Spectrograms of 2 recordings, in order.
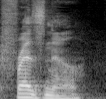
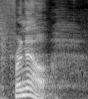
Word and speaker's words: Fresnel: I'll spell it because it's French and it'll make you say, "Hey, that looks like Fresnel, but it's Frenel."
